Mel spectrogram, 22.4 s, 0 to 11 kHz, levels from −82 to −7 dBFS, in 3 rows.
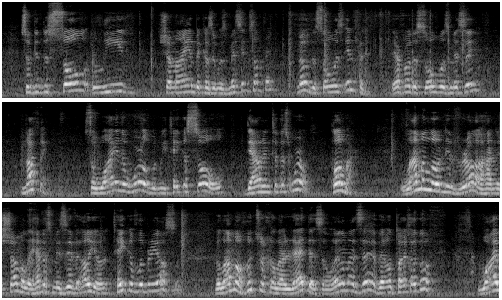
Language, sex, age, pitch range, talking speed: English, male, 40-59, 170-235 Hz, 100 wpm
